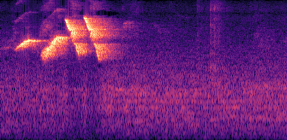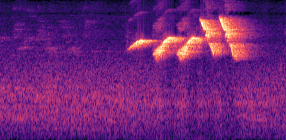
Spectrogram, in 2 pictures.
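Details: Training recording of a collared seedeater singing 'tui tui' style phrases: two full phrases of rising whistles ending in quick buzzy downslurs, separated by about three seconds of quiet background hiss.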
